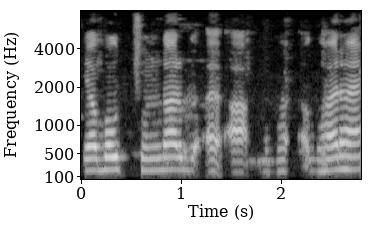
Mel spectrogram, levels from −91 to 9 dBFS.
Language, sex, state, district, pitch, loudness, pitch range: Hindi, male, Bihar, Araria, 210 Hz, -15 LUFS, 205-220 Hz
